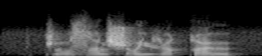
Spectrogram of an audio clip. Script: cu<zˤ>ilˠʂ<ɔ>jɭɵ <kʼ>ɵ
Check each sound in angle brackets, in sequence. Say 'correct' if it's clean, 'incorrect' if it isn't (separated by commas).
correct, correct, incorrect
